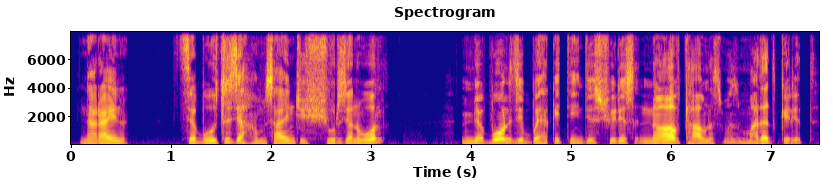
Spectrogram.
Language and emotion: Kashmiri, happy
